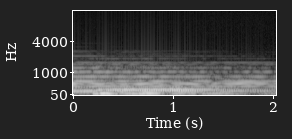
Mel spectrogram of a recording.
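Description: Background music: soft ambient keyboard chords held and slowly fading, with the low note changing about a fifth of a second in.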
